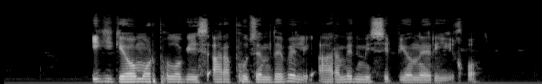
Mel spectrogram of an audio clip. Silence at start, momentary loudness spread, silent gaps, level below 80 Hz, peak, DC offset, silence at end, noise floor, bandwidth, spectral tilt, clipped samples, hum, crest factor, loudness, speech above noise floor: 0.9 s; 11 LU; none; -50 dBFS; 0 dBFS; under 0.1%; 0.65 s; -56 dBFS; 11 kHz; -4 dB/octave; under 0.1%; 50 Hz at -50 dBFS; 22 dB; -21 LUFS; 34 dB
